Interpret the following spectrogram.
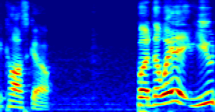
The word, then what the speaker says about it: Costco: I noticed people in the chat joke about how you pronounce Costco as Castco. Oh, this has to be a detract. This has to be a LARPer. Don't give him money. I say Costco.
